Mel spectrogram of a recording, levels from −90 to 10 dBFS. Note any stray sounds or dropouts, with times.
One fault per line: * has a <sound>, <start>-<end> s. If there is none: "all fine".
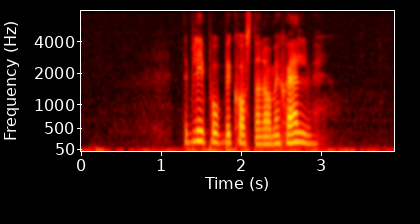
all fine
